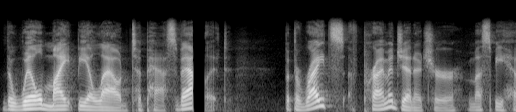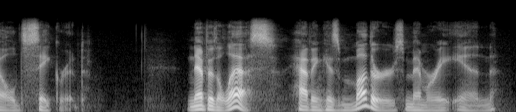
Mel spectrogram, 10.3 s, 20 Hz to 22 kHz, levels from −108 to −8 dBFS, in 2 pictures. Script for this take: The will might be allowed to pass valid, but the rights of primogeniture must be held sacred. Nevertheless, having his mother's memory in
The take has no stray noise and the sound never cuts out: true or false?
false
